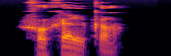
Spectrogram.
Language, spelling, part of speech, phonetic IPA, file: Polish, chochelka, noun, [xɔˈxɛlka], Pl-chochelka.ogg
